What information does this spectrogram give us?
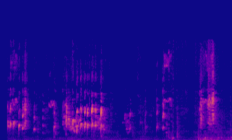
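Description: Budgerigars chatter in quick, high chirps and scratchy warbles, bursts of bright tweets overlapping, with a brief noisy rustle near the end.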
